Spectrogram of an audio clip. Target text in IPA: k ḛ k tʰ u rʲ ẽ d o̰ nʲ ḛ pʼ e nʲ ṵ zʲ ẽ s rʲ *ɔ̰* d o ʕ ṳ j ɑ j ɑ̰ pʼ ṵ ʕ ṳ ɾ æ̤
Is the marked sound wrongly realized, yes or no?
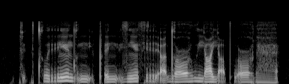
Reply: yes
